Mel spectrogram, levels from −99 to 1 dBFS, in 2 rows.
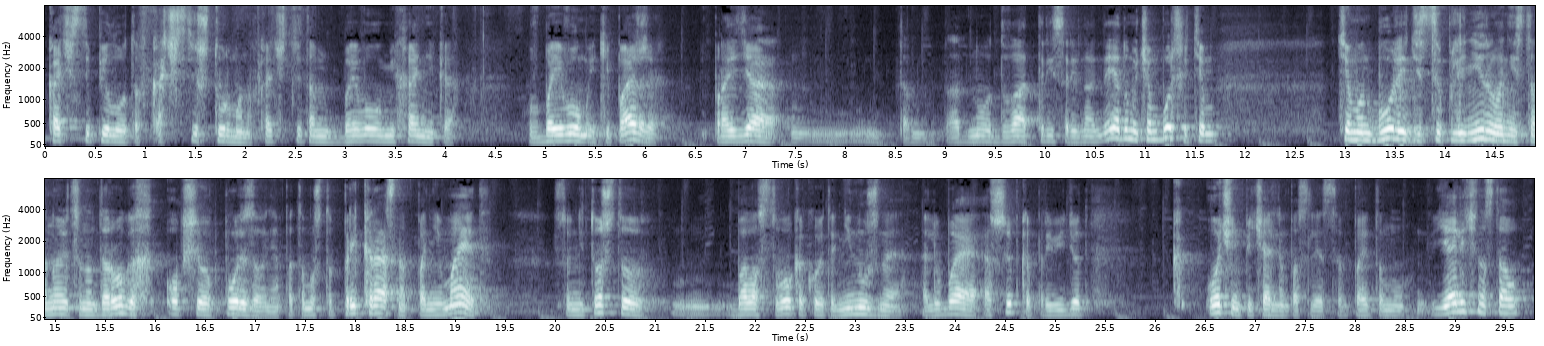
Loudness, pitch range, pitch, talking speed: -16 LUFS, 115-155 Hz, 130 Hz, 115 wpm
